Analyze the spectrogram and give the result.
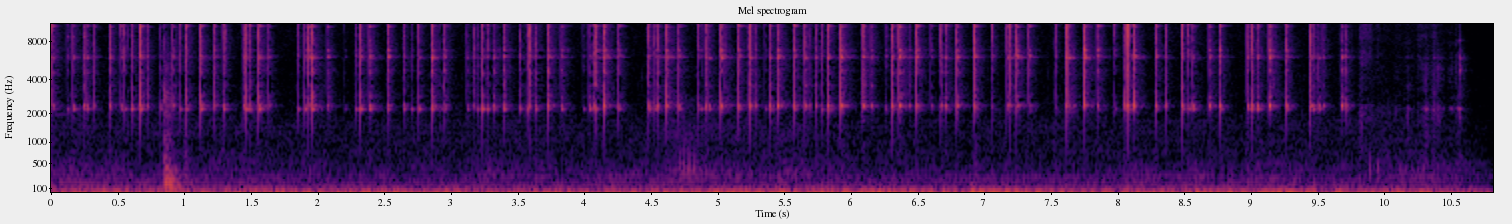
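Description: A clear glass beer mug, partly filled with water, is tapped rapidly and continuously with long acrylic nails. The taps are quick, bright glassy clicks with a steady ringing tone near 2.4 kHz that dies away almost at once, over a faint low rumble.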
